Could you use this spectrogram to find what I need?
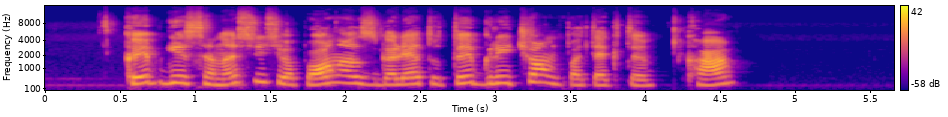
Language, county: Lithuanian, Kaunas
